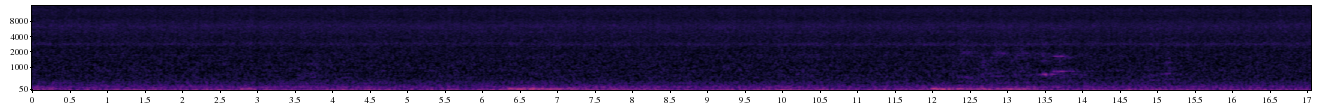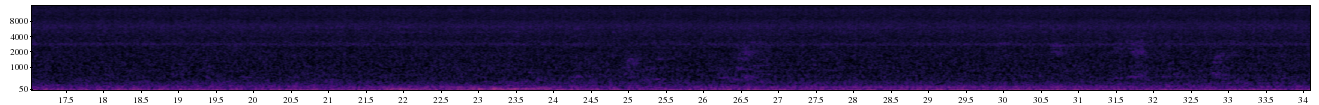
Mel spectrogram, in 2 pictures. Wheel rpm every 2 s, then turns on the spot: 0, 0, 0, 0, 0, 0, 0, 0, 0, 0, 0, 0, 0, 0, 0, 0, 0.
none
